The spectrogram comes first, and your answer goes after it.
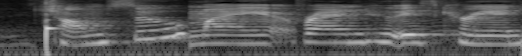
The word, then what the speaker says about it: Jamsu: this name again but I believe you pronounce it as chamu my friend who is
